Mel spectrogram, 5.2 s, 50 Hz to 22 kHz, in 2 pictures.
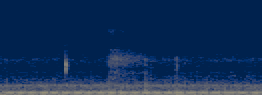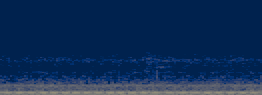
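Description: Steady low hum of the 2005 Toyota Sienna's 3.3-litre V6 running, heard from inside the cabin, with a short faint beep under a second in.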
